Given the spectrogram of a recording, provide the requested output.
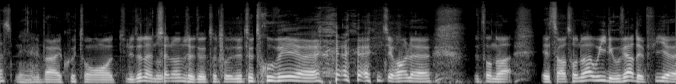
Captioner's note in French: rires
